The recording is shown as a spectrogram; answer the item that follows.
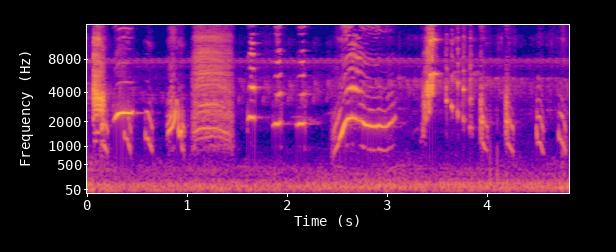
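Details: Oriental magpie-robin song meant to draw singing from other magpie-robins: sharp chirps, a loud broad harsh rasp, short whistles, a long wavering slurred whistle, then a rapid series of quick falling chirps.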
